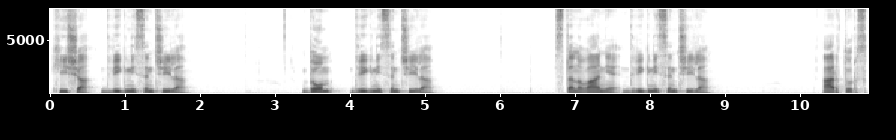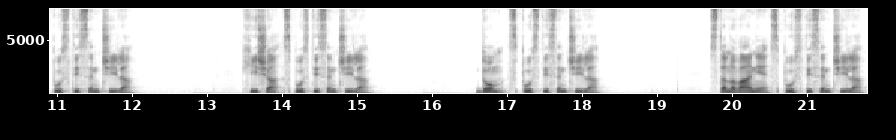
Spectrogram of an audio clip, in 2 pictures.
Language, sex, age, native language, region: Slovenian, male, 30-49, Slovenian, Central Slovenia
